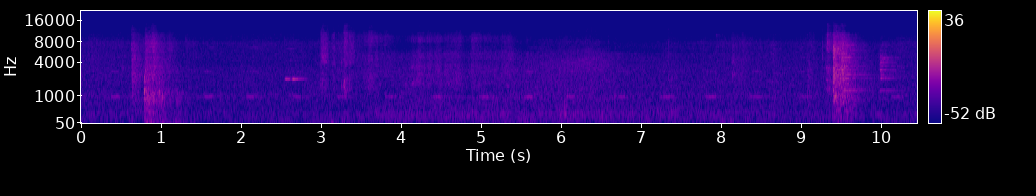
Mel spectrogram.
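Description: A steady train of short, evenly spaced beeps from operating-room equipment, over the room's background hum. A louder clattering, rustling noise comes about a second in and again near the end.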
